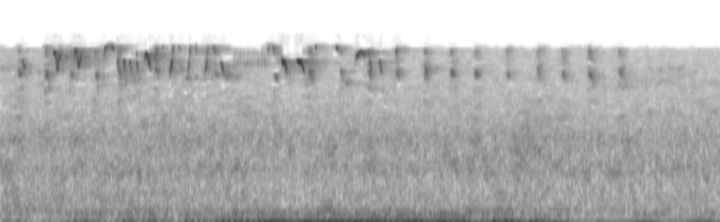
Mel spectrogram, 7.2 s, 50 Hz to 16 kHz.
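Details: Eurasian wren singing for some time from a hole in the middle of an artificial nesting wall, recorded at 18:29 on 11 October 2011 by a wall camera; rapid series of thin, very high twittering notes over a steady low rumbling hum.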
